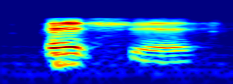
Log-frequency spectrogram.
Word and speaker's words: pesce: Pesce and pesca. Pesce as in it's fish, and pesca would be peach.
